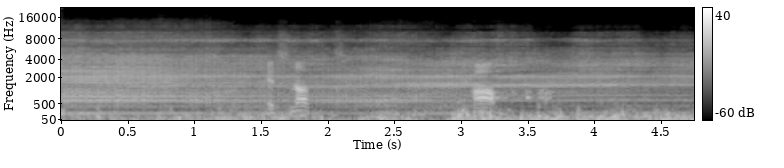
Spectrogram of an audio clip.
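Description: HPI Trophy Truggy 4.6 nitro RC truck engine held at roughly a quarter to a third throttle, a steady buzzing drone running close by with someone talking over it.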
